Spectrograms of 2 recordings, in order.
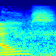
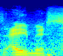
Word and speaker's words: Amos: Is it Matt Ames? He'll kill me if I get his name wrong. No, it's Amos. Amos, that's it. Matt Amos.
